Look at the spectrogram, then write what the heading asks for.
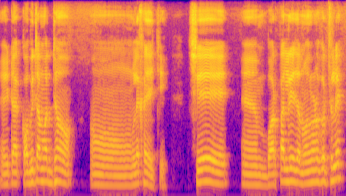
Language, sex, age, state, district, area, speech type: Odia, male, 60+, Odisha, Puri, urban, spontaneous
